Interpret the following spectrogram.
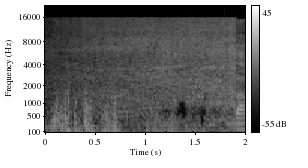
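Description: A car pulling away quickly: a rising rush of engine and road noise that grows louder over the last second or so, after a brief bit of voice at the start.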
